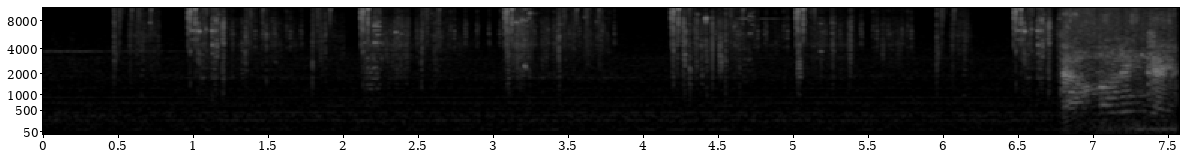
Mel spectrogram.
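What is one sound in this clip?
Short electronic clicks sound now and then as menu items are picked.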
